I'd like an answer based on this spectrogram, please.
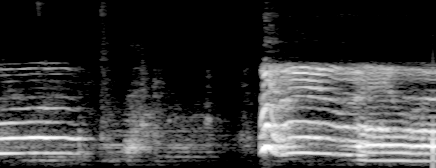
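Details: Pet husky reacting to a new vacuum cleaner indoors: a sustained howl fades, a soft pause with faint murmuring follows, then a loud rich howl bursts in and holds, wavering slightly at the end.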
